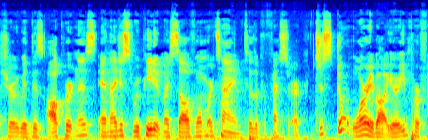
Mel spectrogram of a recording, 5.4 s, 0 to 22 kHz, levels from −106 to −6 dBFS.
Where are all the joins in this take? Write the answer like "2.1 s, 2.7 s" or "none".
1.1 s, 3.9 s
